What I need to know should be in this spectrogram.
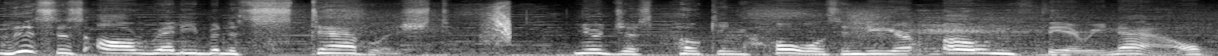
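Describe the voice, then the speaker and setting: Over loud music in the background, a put-on character voice at a middle pitch moves at a moderate pace. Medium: machinima. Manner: haughty, indignant.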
